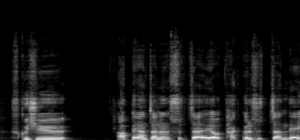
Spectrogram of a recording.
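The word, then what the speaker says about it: 復習: 발음은 오후그 오후 그렇죠 여러분 많이 하시는 복습 제가 강조하죠 복습하시는 거 발음은 후크슈 후크슈 앞에 한자는 숫자예요.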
